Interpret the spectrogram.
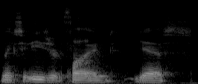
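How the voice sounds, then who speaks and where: A man co-hosting a podcast, answering in a measured, overly analytical way with dry humor. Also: lowish voice, steady tone, gravelly, warm tone. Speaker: podcast co-host. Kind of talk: casual chat.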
